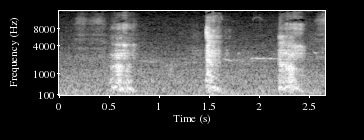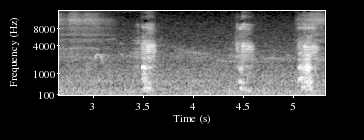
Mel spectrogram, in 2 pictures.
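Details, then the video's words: Female stone marten living in a woodpile beside a shed in Germany, raving at night around 10 pm. Short harsh broadband spits, about six in five seconds, spaced irregularly over quiet background. "Our Ranting Neighbour Mrs. Stone Marten - Frau Steinmarder flippt aus"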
